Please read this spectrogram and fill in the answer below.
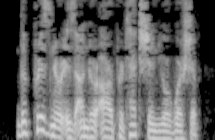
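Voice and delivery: ordinary delivery

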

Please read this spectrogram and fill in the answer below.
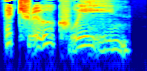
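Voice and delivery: ghoulish, ghastly, broken-voiced cracked echo. A caged woman, grinning, mimics someone's words in a ghastly, cracked voice. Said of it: "she mimicked in a ghastly, cracked voice".

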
